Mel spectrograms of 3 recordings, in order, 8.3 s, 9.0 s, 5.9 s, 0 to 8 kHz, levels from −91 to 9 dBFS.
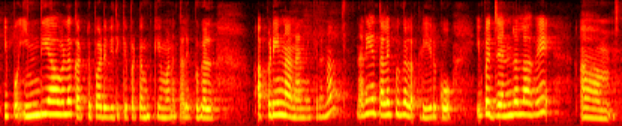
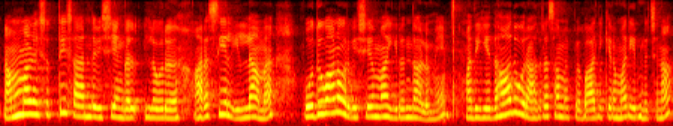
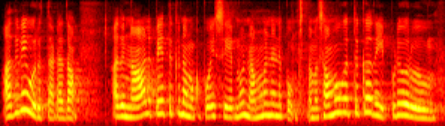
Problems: none marked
